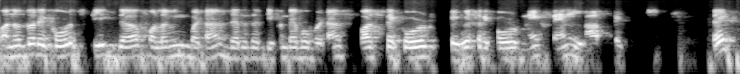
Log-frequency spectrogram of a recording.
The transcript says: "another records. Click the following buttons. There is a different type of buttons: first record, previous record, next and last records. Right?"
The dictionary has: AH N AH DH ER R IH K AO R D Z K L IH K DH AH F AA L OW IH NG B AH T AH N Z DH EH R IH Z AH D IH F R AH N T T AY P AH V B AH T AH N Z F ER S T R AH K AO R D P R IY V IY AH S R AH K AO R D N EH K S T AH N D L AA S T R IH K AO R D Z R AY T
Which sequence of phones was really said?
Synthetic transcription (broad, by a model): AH N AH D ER R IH K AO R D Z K L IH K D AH F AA L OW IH NG B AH T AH N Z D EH R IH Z AH D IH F R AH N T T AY B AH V B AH T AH N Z F ER S T R AH K AO R D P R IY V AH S R AH K AO R D N EH K S T AH N D L AA S T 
